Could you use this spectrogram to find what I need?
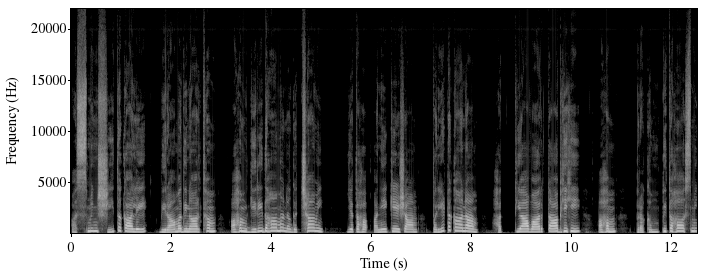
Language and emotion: Sanskrit, fearful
